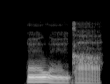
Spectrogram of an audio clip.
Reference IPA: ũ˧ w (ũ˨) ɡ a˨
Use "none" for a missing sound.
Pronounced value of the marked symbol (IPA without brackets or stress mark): ũ˨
